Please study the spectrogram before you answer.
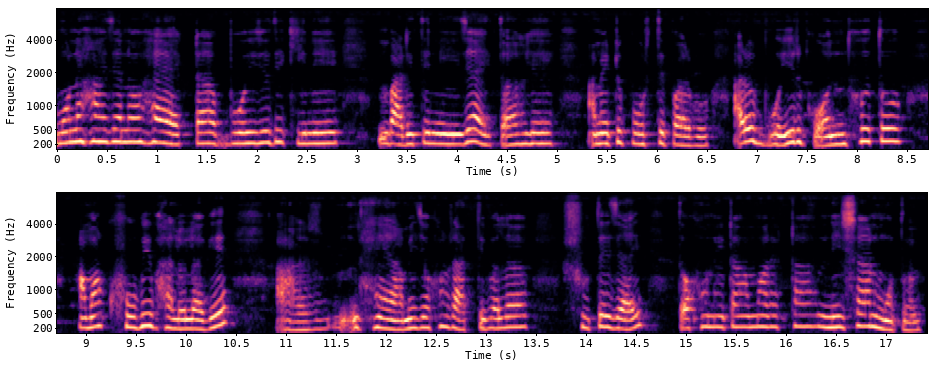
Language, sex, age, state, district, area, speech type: Bengali, female, 30-45, West Bengal, Kolkata, urban, spontaneous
